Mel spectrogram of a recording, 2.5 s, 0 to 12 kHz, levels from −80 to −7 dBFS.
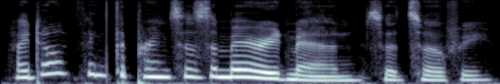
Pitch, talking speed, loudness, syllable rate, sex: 235 Hz, 265 wpm, -16 LUFS, 6.0 syllables/s, female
